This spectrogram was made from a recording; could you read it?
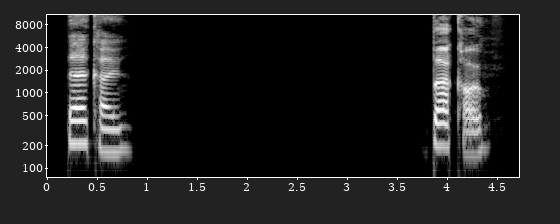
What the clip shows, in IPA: ˈbɜːkʌu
